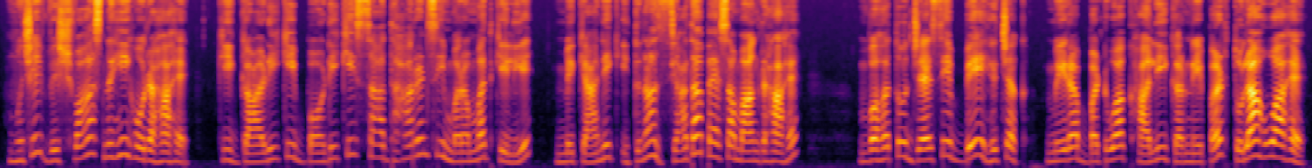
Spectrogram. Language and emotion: Hindi, angry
